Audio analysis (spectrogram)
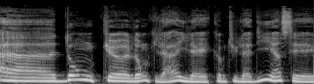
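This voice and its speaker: The voice is somewhat breathy, with lively intonation. The pace is fairly slow. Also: man. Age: 40s. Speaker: film critic radio host. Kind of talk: casual chat. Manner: halting, frequent repetitions.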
